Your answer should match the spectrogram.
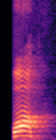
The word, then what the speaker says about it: walk: walk சொல்லி பாருங்க, walk l வந்து சைலண்டா இருக்கும் பாருங்க சரிங்களா. சோ இங்க l அப்படிங்கறது சைலண்ட் லெட்டர், walk அப்படினா சொல்வீங்க.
